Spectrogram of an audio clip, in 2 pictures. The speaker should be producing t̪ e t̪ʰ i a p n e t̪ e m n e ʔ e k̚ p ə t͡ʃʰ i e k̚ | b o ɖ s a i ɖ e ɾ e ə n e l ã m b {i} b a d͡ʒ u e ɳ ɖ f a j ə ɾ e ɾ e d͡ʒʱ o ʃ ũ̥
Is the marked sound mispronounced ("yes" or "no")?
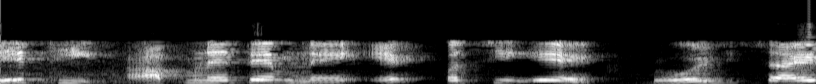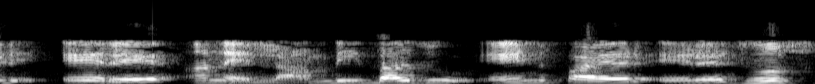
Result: no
